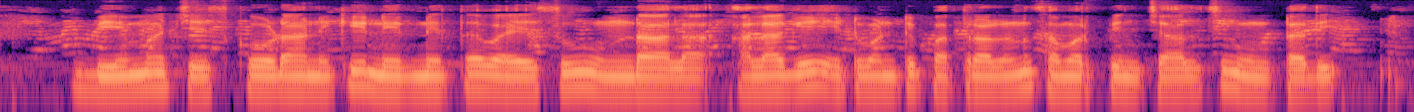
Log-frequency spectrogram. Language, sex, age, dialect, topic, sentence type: Telugu, male, 36-40, Telangana, banking, question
